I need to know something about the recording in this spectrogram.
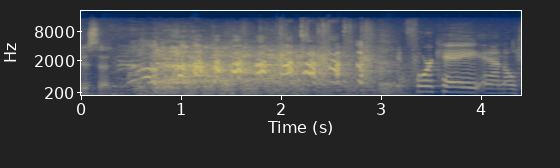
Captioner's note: laughter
